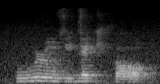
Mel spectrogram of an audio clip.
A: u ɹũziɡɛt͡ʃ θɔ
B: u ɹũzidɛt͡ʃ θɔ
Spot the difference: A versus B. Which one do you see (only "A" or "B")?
B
